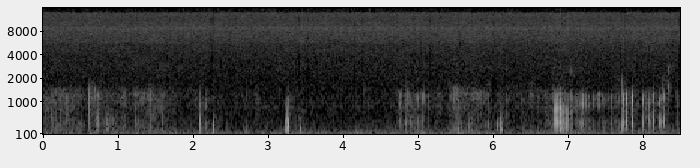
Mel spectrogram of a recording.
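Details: An adult woman's stomach heard as if lying on it while she works at a computer: irregular loud gurgles and rumbles; ordinary bowel sounds (borborygmi).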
